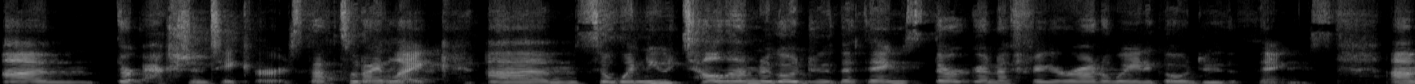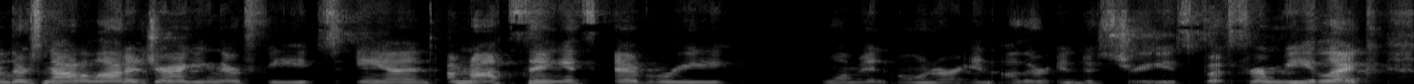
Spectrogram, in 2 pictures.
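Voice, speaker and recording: A woman talks at a moderate pace with an American accent. Her tone is bright and sharp. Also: medium pitch for a woman, ordinary pitch variation. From US Northeast. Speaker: fractional CFO. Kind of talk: podcast interview. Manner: direct, assertive.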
